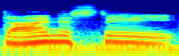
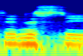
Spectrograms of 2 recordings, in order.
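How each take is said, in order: First: The word is said with an American pronunciation. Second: The word is said with a British pronunciation. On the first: "dynasty is the American pronunciation" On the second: "Dynasty is the British pronunciation"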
